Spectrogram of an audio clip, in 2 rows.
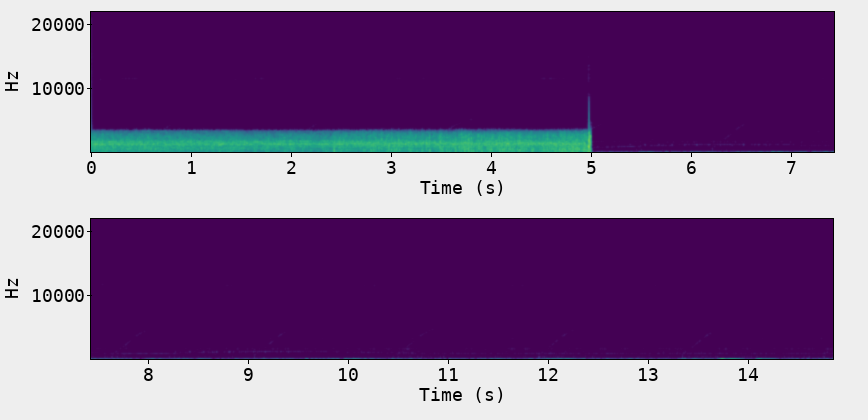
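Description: A Cessna 172's six-cylinder Continental O-300 engine and propeller running at taxi power, heard as a steady noise through the cockpit headset intercom. This is an engine that has lost power and runs rough, which the pilots suspect is a bad spark plug. The noise cuts off abruptly about five seconds in, leaving near silence with a faint wavering whine.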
